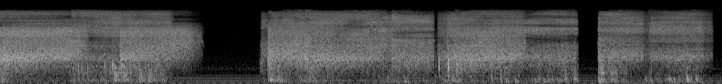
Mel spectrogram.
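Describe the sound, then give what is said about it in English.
Loud, harsh distress hissing from a Madagascar hissing cockroach in three long bursts, each a rush of white-noise air broken by short pauses, steady and with no voices. “They will make this incredible electronic, very white noise, very loud sound coming out of the size of the insect.”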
